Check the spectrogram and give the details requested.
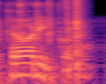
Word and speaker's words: teórico: el capítulo 1, marco teórico. Eso no lo hemos visto, pero lo vamos a ver. Teórico. Teórico, creo que va con acento en la O.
